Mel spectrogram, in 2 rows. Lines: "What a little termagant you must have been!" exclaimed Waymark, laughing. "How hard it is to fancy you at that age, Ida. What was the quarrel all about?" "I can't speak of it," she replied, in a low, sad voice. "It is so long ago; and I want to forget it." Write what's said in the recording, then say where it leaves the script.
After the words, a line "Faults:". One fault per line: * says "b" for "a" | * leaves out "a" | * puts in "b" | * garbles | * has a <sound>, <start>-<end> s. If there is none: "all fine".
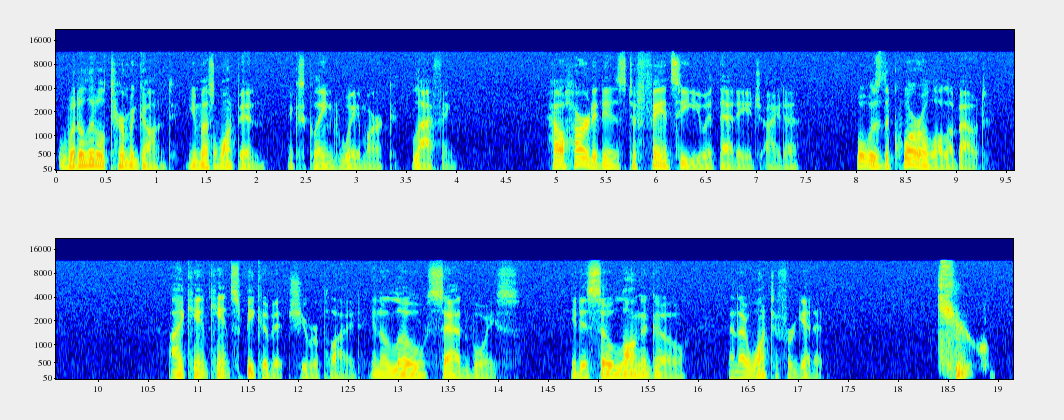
"What a little termagant you must want been!" exclaimed Waymark, laughing. "How hard it is to fancy you at that age, Ida. What was the quarrel all about?" "I can't can't speak of it," she replied, in a low, sad voice. "It is so long ago; and I want to forget it."
Faults:
* says "want" for "have"
* puts in "can't"
* has a sneeze, 18.4-19.0 s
